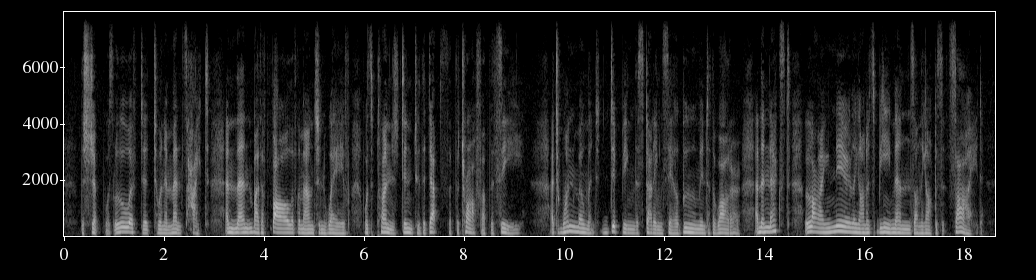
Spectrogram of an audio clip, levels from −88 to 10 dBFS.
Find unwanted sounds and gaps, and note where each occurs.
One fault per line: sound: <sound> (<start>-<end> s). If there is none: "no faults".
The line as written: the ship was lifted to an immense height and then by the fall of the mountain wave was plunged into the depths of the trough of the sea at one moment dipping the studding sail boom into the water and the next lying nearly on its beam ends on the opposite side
no faults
